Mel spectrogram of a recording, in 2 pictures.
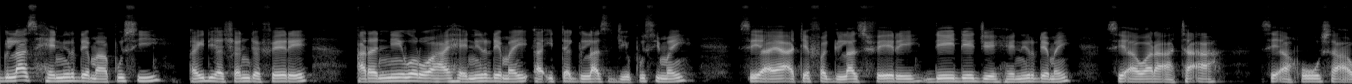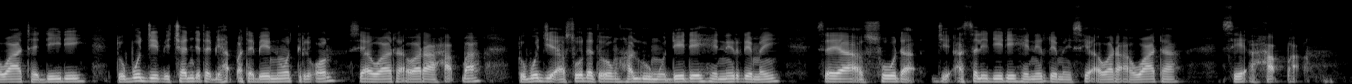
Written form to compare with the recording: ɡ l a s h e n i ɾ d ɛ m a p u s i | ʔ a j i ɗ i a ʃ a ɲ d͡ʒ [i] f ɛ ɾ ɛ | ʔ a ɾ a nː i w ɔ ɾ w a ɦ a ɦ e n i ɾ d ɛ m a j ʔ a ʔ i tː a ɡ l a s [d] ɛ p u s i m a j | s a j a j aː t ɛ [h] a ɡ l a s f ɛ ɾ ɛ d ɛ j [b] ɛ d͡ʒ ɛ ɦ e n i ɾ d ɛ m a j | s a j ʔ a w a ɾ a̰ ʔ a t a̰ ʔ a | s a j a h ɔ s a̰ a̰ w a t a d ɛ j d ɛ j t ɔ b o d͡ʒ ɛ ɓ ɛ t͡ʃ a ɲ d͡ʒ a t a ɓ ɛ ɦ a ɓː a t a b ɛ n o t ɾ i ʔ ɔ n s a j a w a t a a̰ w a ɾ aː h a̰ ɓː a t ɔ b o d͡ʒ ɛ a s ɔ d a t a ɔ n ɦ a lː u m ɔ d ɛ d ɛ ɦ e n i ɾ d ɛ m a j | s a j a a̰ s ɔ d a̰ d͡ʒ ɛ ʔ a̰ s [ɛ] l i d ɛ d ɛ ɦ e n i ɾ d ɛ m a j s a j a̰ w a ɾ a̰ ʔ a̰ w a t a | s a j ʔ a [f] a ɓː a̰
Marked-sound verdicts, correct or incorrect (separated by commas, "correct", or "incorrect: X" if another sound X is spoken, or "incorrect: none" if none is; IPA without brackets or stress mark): incorrect: a, incorrect: d͡ʒ, incorrect: f, incorrect: d, incorrect: a, incorrect: h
